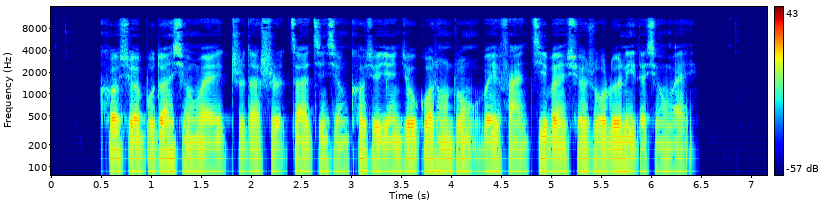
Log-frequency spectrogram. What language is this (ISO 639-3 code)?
zho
